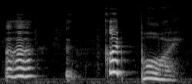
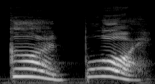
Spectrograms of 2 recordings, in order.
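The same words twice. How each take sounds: First: Slow, high, wavering praise; melancholy and uncertain. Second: Higher, emphatic praise, each word swooping down; praising a dog. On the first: Annabeth says farewell to Cerberus, melancholy and uncertain. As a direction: praise hesitantly, with sadness in it. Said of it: "her voice sounded melancholy and uncertain". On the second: Annabeth rewards Cerberus for sitting, praising. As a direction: praise a big dog firmly. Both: A narrator's reading.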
